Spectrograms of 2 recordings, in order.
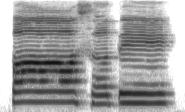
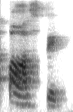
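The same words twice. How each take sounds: First: पासते with full स, three syllables; slow paasate. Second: पास्ते with half स, two syllables; clipped पास्ते like pasta; wrong paaste. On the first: Teacher says पासते fully, not like pasta. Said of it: "गलती से मुंह से निकल जाता है पास्ते". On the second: Teacher shows the common mistake पास्ते. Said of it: "गलती से मुंह से निकल जाता है". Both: Shown as a demonstration.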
